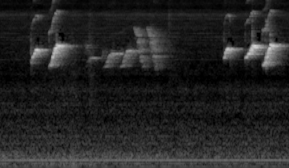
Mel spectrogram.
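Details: Double-collared seedeater singing intensely at another bird: a burst of loud high slurred whistles, a softer trailing run of notes, then another loud burst after a short pause, with a low steady hum in the background.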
